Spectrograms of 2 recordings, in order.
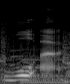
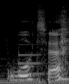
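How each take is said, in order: First: The middle consonant is a glottal stop. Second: The middle consonant is a clear T. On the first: "you say war and then uh" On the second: "the posh way then"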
